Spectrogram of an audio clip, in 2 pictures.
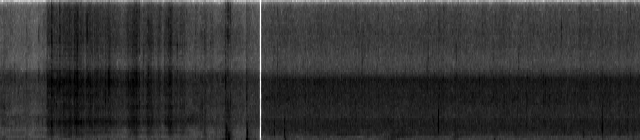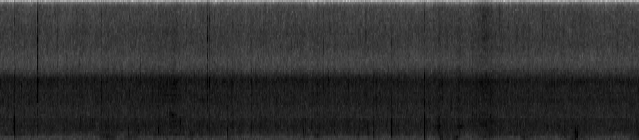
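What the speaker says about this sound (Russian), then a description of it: "Смотрите, у нас тут дождик собирается, уже идет." Rain falls in a forest, a steady, fairly faint hiss of drops on leaves and ground with scattered sharper patters, continuing without speech throughout.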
